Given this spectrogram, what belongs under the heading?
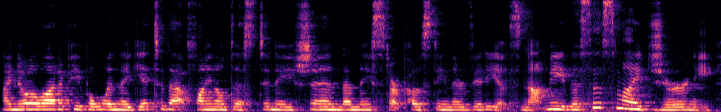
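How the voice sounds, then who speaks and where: A woman's voice: mid-range voice, fairly even intonation, moderate pace, hardly any pauses. A woman talking casually and encouragingly to her viewers as a diet vlogger, in an upbeat, chatty way. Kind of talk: casual chatty vlog talk. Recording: echoey room.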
